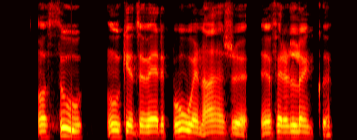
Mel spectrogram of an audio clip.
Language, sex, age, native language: Icelandic, male, 14, Icelandic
